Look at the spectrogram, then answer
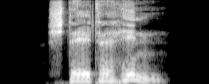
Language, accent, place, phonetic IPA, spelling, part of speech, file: German, Germany, Berlin, [ˌʃtɛltə ˈhɪn], stellte hin, verb, De-stellte hin.ogg
- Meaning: inflection of hinstellen: 1. first/third-person singular preterite 2. first/third-person singular subjunctive II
